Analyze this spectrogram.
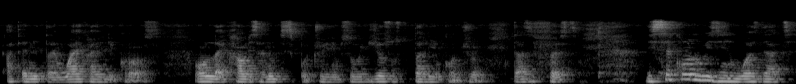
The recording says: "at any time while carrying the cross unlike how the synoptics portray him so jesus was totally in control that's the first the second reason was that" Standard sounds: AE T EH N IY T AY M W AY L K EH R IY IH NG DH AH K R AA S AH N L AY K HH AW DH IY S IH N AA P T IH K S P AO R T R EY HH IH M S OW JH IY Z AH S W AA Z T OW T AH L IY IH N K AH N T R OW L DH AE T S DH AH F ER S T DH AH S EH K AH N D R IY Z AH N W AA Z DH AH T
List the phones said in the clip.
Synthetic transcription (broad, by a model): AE T EH N IY T AY M W AY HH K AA IY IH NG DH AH K R AA S AH N L AY K HH AW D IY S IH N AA T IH S P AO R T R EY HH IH M S OW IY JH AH S W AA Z T OW T AH L IY IH N K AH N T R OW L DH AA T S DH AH F ER S T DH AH S EH K AH N D R IY Z AH N W AA Z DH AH T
